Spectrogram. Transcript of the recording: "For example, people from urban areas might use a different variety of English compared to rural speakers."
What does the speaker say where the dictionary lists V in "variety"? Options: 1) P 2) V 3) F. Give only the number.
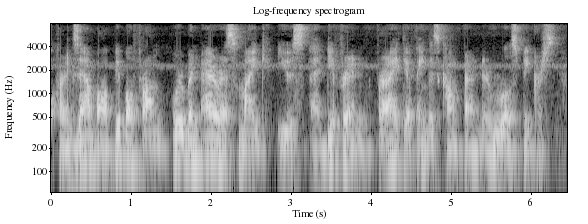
2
